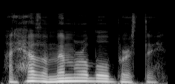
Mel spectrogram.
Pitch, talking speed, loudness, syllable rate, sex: 125 Hz, 170 wpm, -14 LUFS, 6.0 syllables/s, male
